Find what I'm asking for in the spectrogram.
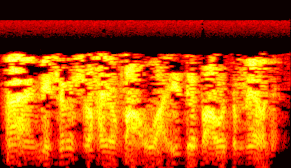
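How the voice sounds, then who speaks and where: A man giving an animated Buddhist dharma lecture to an audience, acting out scenes with loud exclamations, on a dull lo-fi recording. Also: mid-range voice, quick pace, a little hiss or hum. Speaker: Buddhist teacher.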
